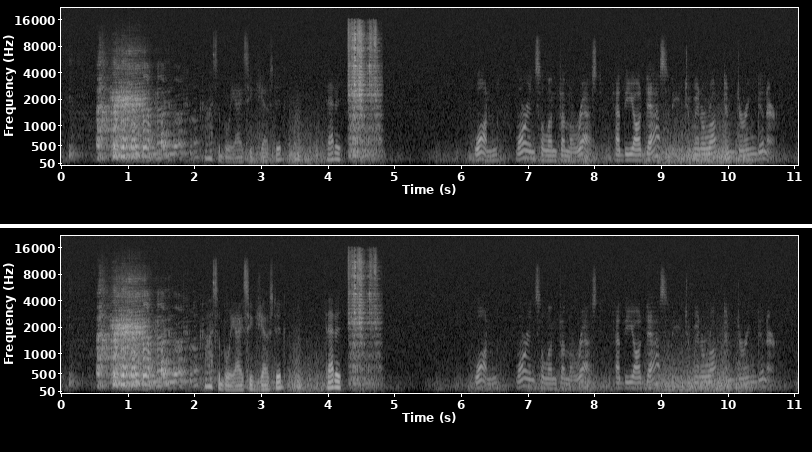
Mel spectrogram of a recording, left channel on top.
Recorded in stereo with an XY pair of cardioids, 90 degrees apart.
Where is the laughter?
20° left; by 2.6 s 55° right.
